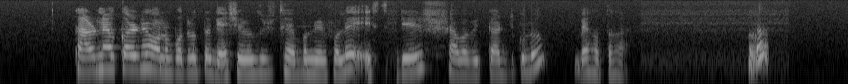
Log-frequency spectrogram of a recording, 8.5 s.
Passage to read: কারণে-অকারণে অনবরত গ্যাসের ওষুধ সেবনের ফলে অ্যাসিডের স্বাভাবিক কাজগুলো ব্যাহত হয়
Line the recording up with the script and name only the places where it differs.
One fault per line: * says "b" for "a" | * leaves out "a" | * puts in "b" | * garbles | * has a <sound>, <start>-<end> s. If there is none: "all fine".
* has a dropout, 3.9-4.0 s
* has a laugh, 7.5-7.7 s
